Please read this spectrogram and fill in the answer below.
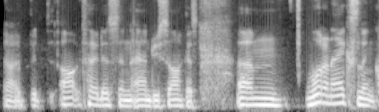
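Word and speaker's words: Arctodus: And he wants to know, what would win a fight between a large Arctotis? Am I saying that right? – Mm-hmm. Arctotis, the bear, yeah.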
